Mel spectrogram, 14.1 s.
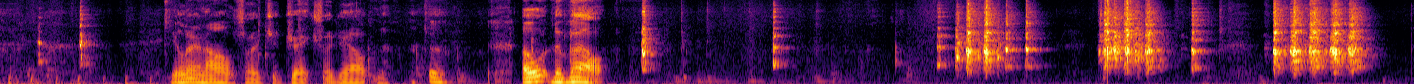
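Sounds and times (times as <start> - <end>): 
turkey gobbling: 0.0 - 1.9, 6.3 - 6.8, 7.7 - 8.2, 9.4 - 13.8
speech: 1.7 - 6.2.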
